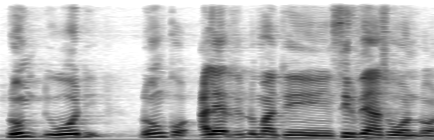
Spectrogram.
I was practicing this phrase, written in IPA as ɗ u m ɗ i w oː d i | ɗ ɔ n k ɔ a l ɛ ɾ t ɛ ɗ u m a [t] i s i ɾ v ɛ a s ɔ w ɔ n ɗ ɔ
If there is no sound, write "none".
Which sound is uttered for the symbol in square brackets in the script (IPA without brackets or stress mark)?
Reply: t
